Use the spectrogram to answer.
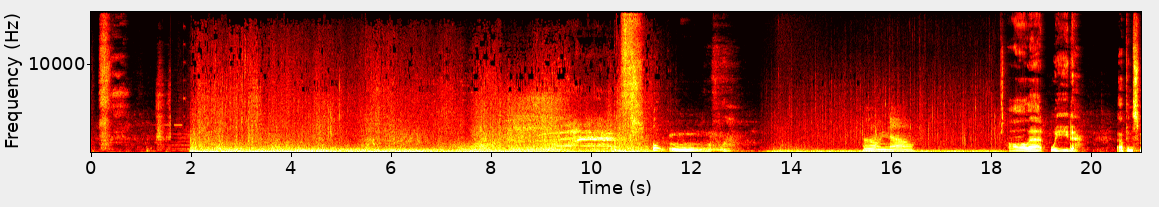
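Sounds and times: deep rumble: 0:02.0 - 0:09.8, 0:13.4 - 0:19.2
loud explosion blast: 0:02.0 - 0:11.6, 0:13.4 - 0:19.2.

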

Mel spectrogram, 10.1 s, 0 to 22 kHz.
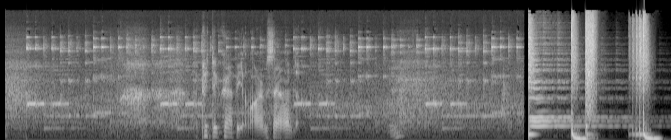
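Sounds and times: chiming alarm melody: 0:00.2 - 0:09.6.

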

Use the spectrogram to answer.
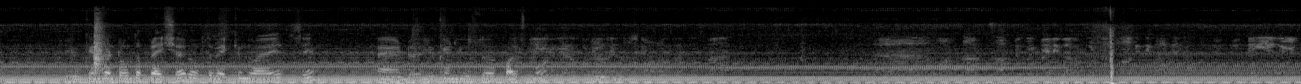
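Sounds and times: vacuum pump pulsing hum: 0:00.0 - 0:13.0
sharp click: 0:00.9 - 0:01.2.

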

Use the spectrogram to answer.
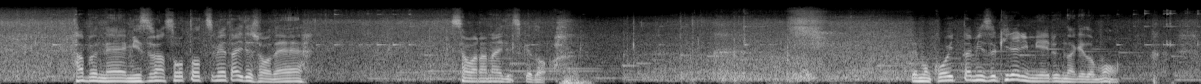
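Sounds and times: stream rushing over its bed: 0:00.0 - 0:12.0.

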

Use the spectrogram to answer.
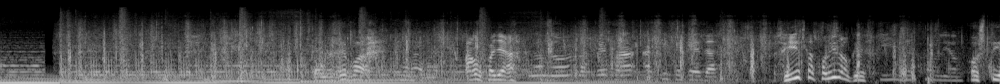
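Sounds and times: music with low chords: 0:00.0 - 0:07.5
footfalls on a dirt trail: 0:00.6 - 0:10.0
voices talking: 0:00.8 - 0:10.0.

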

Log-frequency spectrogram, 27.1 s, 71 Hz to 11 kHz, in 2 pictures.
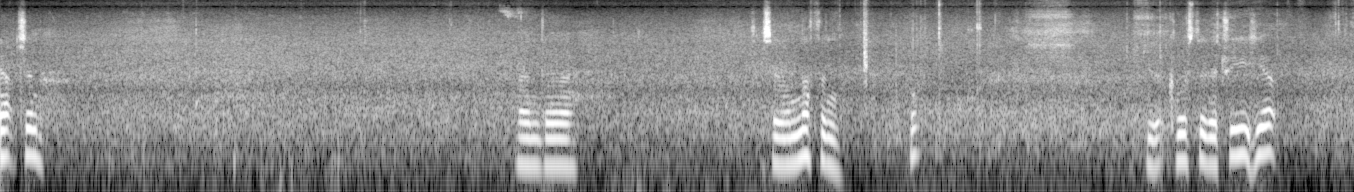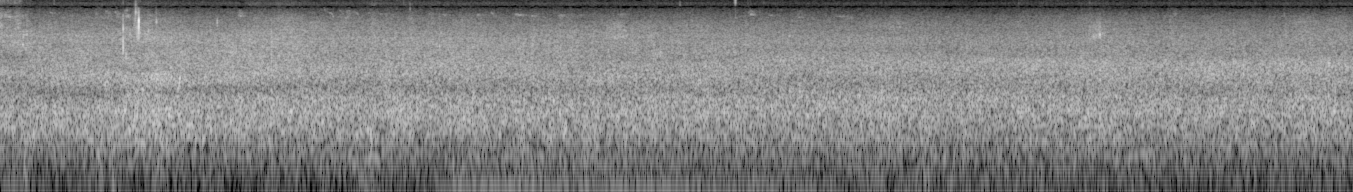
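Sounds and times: river water rushing: 0:00.0 - 0:27.0.

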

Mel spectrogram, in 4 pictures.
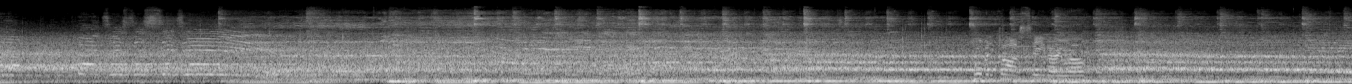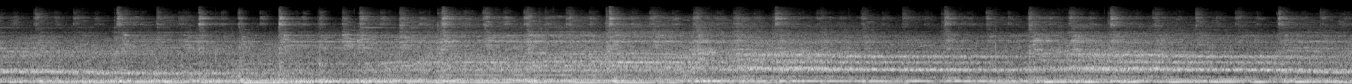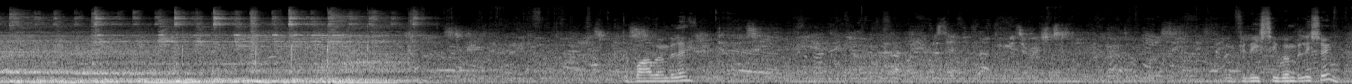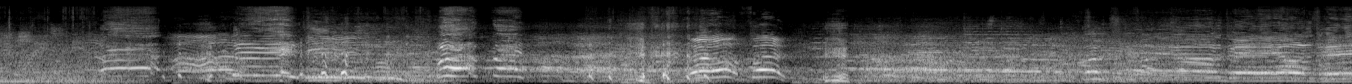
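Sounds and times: large football crowd: 0:00.0 - 0:54.0
song over public-address system: 0:01.7 - 0:32.1.

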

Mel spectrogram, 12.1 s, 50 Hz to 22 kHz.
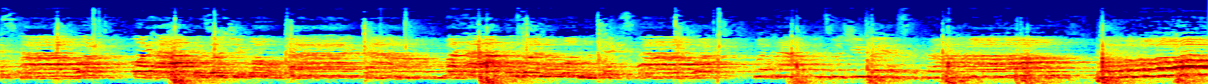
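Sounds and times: women's choir singing a cappella: 0:00.0 - 0:12.0.

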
